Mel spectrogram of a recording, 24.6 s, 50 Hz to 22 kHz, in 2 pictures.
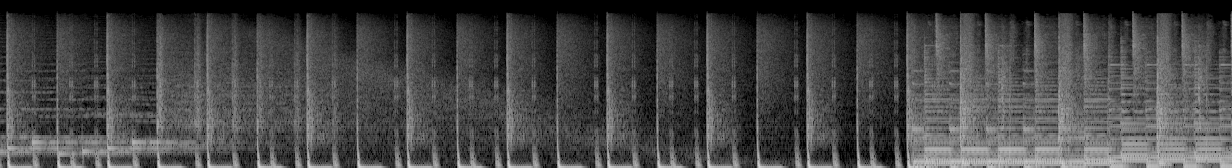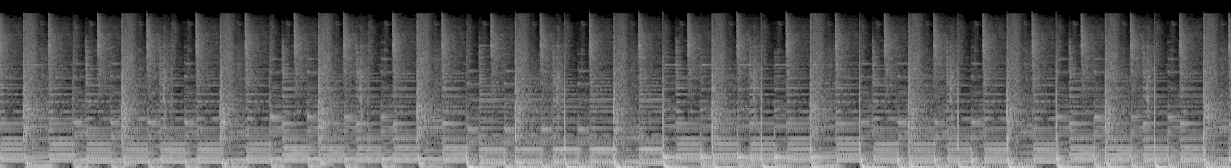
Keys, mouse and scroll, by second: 0.0 ctrl+r, 4.2-5.1 middle drag, 5.1-5.4 scroll down 1, 5.4 click, 8.1 click, 8.3 middle click, 8.8 click, 9.0 Tab, 9.8 click, 10.2 KP_3, 11.5 click, 13.0 click, 13.7 s, 15.3 Tab, 16.3 click, 17.0 Tab, 18.2 s, 20.2 click, 21.4 s, 22.9 click, 23.4 Tab, 23.8-24.3 middle drag, 24.3 scroll down 3, 24.5-24.6 shift+middle drag.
